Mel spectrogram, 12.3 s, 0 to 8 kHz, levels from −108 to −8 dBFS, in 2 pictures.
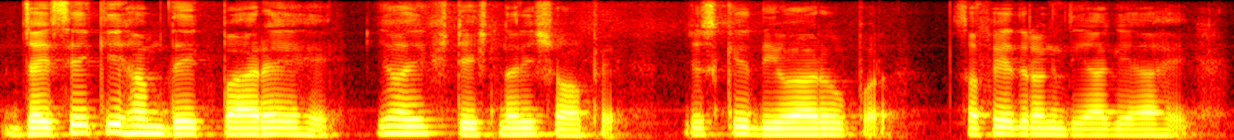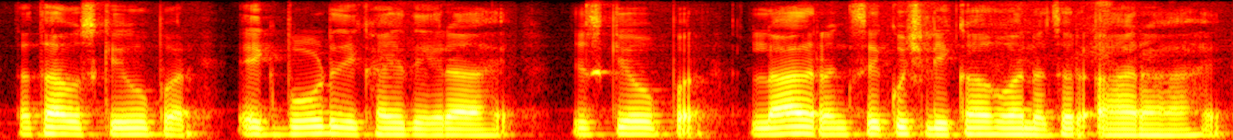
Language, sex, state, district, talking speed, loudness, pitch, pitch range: Hindi, male, Bihar, East Champaran, 200 wpm, -19 LUFS, 135 Hz, 130-140 Hz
